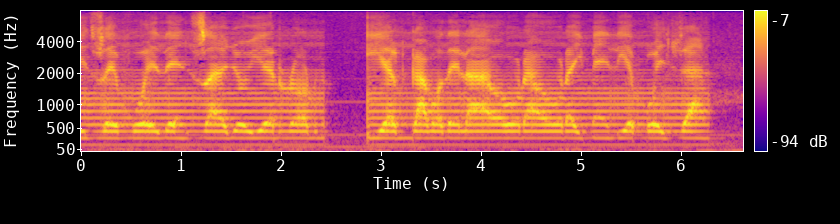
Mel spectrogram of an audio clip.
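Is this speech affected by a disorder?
Yes: total laryngectomy; laryngeal cancer.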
